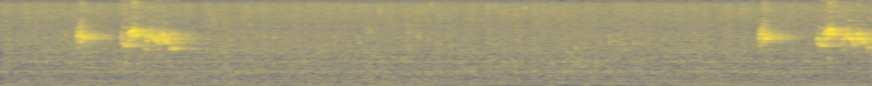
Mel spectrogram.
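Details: Lively red-whiskered bulbul in the morning, called merbah jambul kampong, sounding without pause. Brief warbled phrases come in a pair near the start, then another pair about four seconds later, high and quick.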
